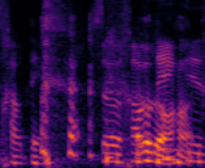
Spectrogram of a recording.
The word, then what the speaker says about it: Gauteng: It's not pronounced Gauteng. It's pronounced Gauteng.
